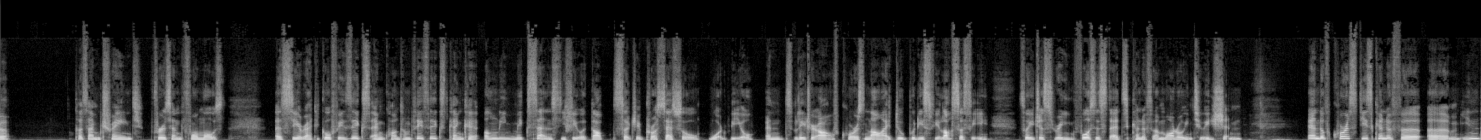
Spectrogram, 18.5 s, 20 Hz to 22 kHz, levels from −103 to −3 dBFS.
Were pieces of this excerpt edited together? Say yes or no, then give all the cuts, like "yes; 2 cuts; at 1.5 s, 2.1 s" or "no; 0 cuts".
no; 0 cuts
